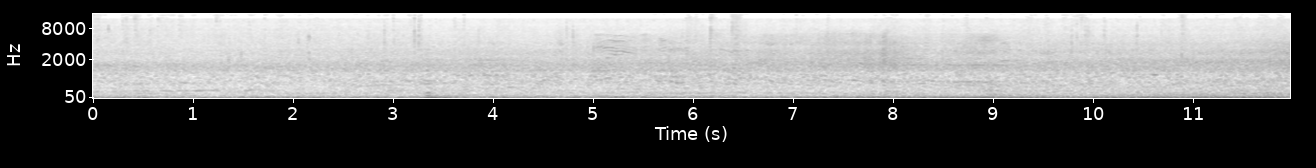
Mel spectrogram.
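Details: Steady low rumble, like traffic or wind, fills the recording, with muffled voices now and then. No animal call stands out.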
